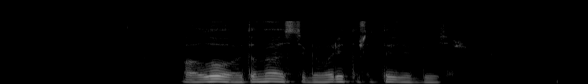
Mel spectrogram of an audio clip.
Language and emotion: Russian, neutral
